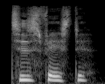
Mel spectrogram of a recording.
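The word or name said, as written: TIDSFÆSTER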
